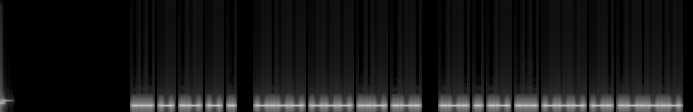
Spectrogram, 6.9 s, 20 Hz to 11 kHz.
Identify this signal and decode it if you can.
Morse code, heard as a keyed tone, about 34 wpm, 700 Hz. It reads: STATE YOUR REASON.
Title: Sentences from Top 700 Words 35wpm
